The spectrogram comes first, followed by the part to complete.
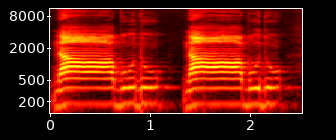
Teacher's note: منهم من يجعل صوت العين عائما فيقول نعبد نعبد ففخم الصوت ولم يرتكز على المخرج، والبعض يقول نعبد فيقطع صوت العين مشبها إياها بالهمزة، وكلاهما خلل.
